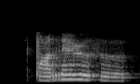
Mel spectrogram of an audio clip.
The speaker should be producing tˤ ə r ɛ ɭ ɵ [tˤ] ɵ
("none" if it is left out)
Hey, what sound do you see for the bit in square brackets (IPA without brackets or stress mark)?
θ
